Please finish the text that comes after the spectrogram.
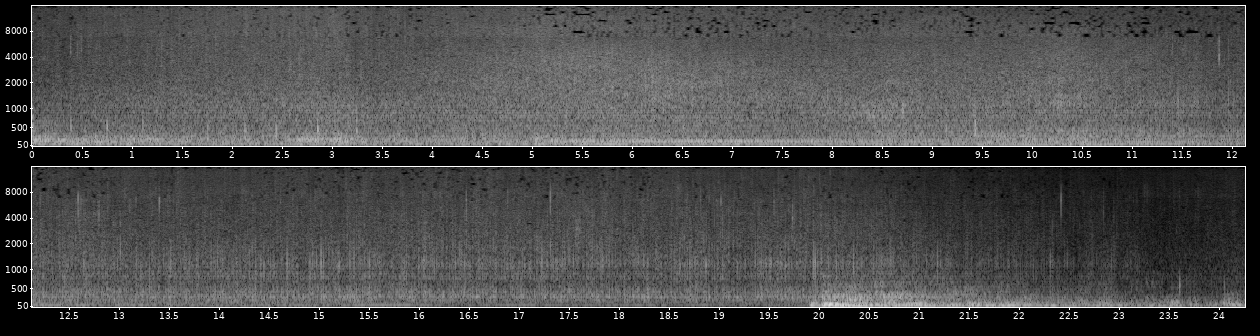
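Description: Steady heavy rain pours down in a World of Warcraft Battle for Azeroth television ad, a loud continuous hiss of drops on surfaces with a low rumble, then a deeper thud near the end.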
